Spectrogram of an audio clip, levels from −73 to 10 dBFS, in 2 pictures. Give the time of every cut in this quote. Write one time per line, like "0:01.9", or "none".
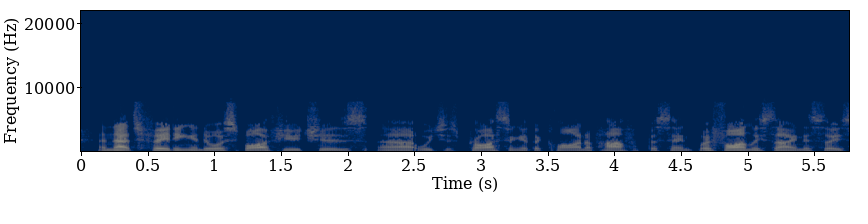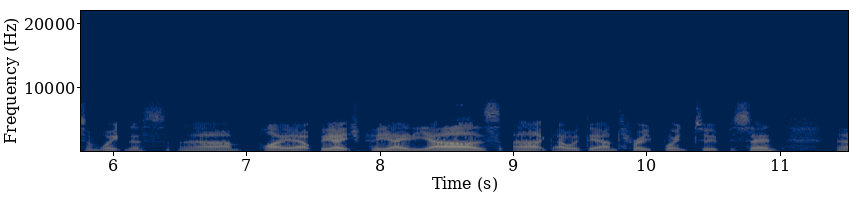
0:04.6
0:07.5
0:09.3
